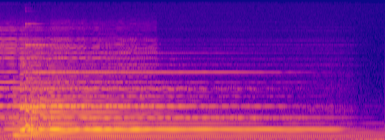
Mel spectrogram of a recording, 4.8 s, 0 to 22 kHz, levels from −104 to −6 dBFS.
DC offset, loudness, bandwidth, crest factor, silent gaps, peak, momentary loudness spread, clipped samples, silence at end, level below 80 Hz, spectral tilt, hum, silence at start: under 0.1%; -32 LUFS; 11.5 kHz; 16 dB; none; -16 dBFS; 14 LU; under 0.1%; 0 s; -54 dBFS; -5.5 dB/octave; none; 0 s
